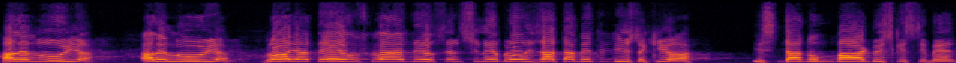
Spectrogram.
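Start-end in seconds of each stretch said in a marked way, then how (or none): 0.0-4.5 mild, jubilant, worshipful, exultant praising cry. Retelling a man who jumps and praises God: imitating shouting praise. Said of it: "começou a gritar".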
